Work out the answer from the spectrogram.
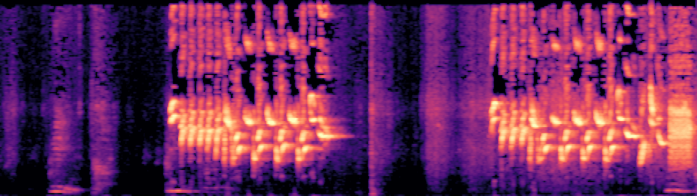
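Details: Parva goldfinch song in two bursts of rapid, high, liquid twittering, each about one and a half seconds long, with a few low whistled notes between them.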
